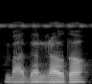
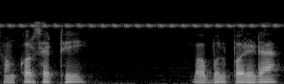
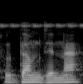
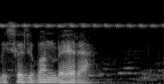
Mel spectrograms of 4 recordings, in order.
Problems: constant background noise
